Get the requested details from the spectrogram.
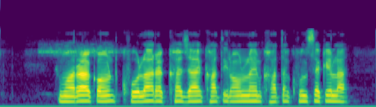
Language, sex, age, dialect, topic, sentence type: Magahi, male, 18-24, Southern, banking, question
